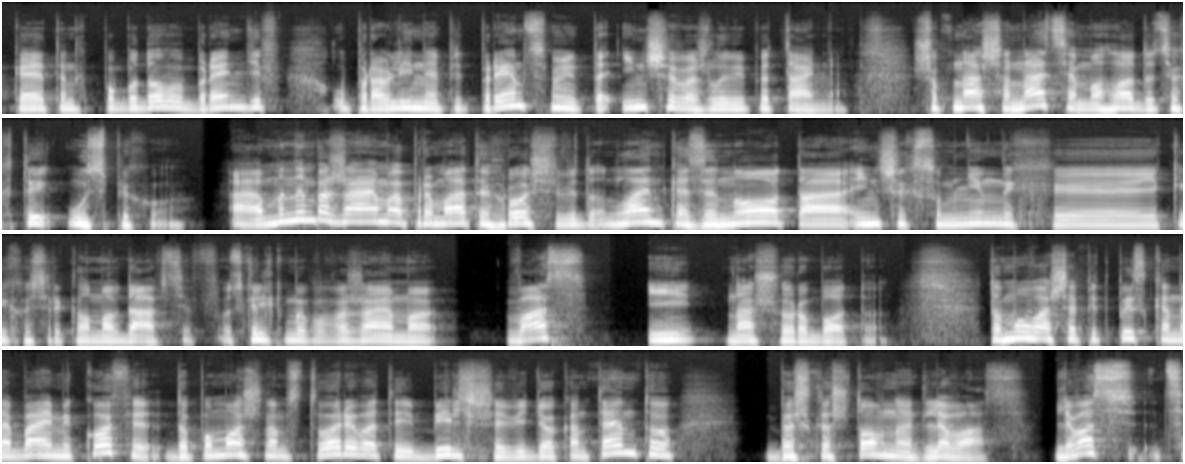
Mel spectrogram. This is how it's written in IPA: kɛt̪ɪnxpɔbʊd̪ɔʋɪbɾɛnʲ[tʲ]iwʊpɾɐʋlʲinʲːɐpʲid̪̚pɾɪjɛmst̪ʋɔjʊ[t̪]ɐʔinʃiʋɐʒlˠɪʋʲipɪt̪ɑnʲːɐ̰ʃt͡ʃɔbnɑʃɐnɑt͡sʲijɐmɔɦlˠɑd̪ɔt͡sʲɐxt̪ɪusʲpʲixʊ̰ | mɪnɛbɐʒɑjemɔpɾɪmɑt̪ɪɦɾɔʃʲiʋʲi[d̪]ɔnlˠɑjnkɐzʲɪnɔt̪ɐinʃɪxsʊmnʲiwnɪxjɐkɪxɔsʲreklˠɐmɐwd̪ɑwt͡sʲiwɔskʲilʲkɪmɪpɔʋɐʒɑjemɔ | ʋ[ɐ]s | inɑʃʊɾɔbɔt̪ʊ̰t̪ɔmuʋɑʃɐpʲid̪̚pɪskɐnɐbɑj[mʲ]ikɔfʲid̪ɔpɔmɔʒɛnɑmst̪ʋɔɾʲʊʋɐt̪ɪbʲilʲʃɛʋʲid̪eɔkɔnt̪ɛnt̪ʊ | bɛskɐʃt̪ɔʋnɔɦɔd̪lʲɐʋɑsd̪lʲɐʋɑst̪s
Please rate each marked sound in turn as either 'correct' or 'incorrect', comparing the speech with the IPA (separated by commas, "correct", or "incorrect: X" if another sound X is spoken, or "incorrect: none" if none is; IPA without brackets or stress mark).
incorrect: dʲ, correct, correct, incorrect: ɑ, correct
